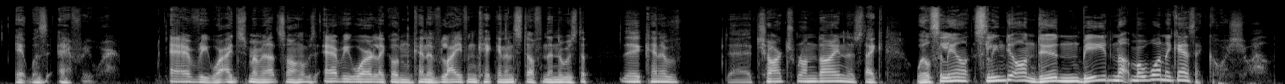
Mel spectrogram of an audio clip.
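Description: With a Northern Irish accent, a man at medium pitch talks very fast with lively intonation, the sound dry and close with no echo on a very clean recording with a silent background. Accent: Northern Irish (Belfast). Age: 40s. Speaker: podcast host. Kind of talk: casual chat.

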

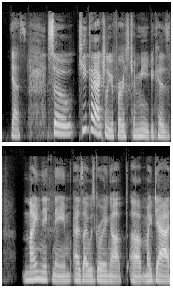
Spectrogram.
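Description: A woman with an American accent speaks in an ordinary speaking voice, fairly low in pitch, on a very clean recording with a silent background. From Los Angeles, US. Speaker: podcast co-host. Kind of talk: casual chat.

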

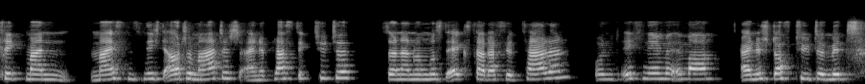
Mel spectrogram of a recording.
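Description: Speaking at a fairly slow pace, a woman uses a high voice with fairly even intonation. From Hesse, Germany (Zwingenberg, near Frankfurt). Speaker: social worker. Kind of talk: interview. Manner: hesitant with many fillers.

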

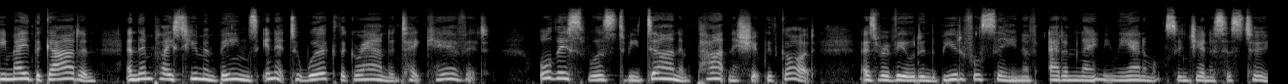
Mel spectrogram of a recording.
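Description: A woman with a somewhat breathy voice at medium pitch and ordinary pitch variation is heard in a very clean recording with a silent background and a dry, close sound with no echo. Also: moderate pace. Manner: measured, steady, earnest; teacherly, reflective, formal.

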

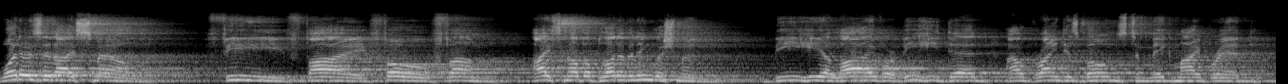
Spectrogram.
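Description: A man does a put-on character voice, high-pitched and very slow, with a strong echo around him.

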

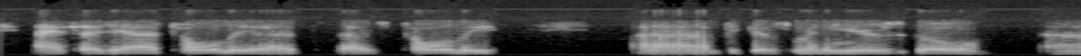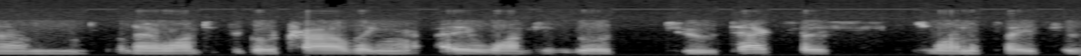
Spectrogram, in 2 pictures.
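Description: Speaking very fast with a Canadian accent, a man has a very deep, low pitch, a dark, mellow tone, monotone, flat intonation and very even loudness in a dry, close sound with no echo. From Alberta, Canada. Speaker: rig welder. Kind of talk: casual chat.

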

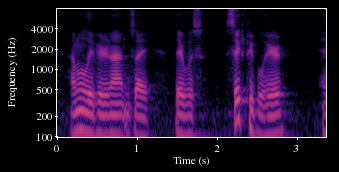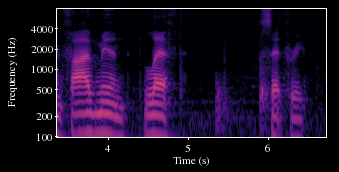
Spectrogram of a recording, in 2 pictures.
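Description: A man with an American accent speaks at a moderate pace with long, frequent pauses. His pitch is fairly low and his intonation fairly even. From US Midwest, Ohio. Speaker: preacher. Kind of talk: sermon.

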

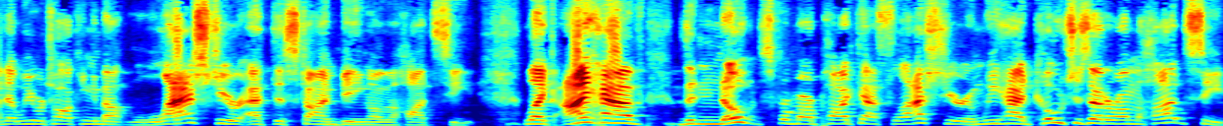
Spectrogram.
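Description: A man with a raised, projected voice and a high pitch speaks at a moderate pace with hardly any pauses, his bright, sharp, animated tone carrying lively intonation and big swings in loudness in a very clean recording with a silent background. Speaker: sports podcast host. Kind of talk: casual sports chat. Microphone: professional mic.

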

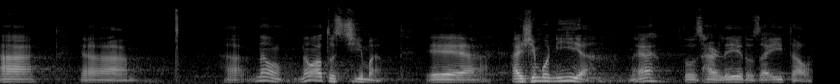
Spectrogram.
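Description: A man talks very slowly at a medium pitch, leaving long, frequent pauses. His pitch varies in an ordinary way, and audible room echo surrounds him. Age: 50s. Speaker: pastor. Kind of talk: sermon. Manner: animated.

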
